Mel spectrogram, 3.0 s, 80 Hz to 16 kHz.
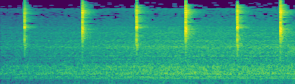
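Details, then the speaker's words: Power wheelchair motor's built-in parking brake energized with 24 V from a bench power supply: six crisp, bright clicks about every half second over a faint hum. It clicks on and off like a typical automobile relay; normal relay-like operation. "I can hear it click on and off. It's just this makes or breaks an electrical connection."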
